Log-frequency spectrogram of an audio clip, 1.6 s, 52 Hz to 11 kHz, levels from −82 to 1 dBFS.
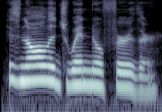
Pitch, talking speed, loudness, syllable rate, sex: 195 Hz, 185 wpm, -15 LUFS, 5.2 syllables/s, female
